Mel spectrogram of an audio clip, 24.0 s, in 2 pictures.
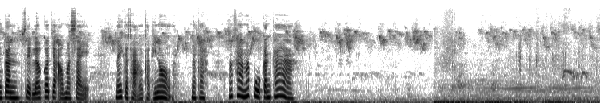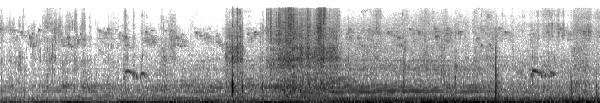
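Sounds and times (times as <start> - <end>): small birds chirping: 0.0 - 24.0
rustling: 8.7 - 24.0.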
